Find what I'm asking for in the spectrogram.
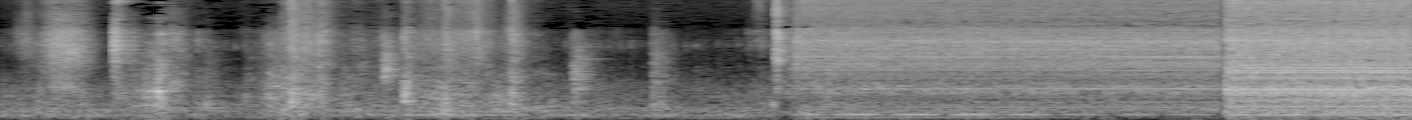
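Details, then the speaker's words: Oilless low-noise air compressor, test after repairing an air leak and resealing parts: after some clatter, motor settles into steady even drone with low hum, no knocks or hiss; pressure rises properly; normal running. "Now, the pressure has risen exactly like this, and now the most important thing is whether the air leaks again or not."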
